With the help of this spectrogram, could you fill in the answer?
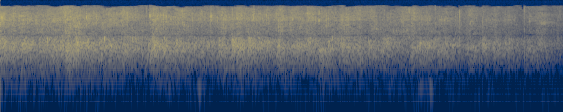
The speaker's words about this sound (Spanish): ¿Cuántos aplauden el amor y la misericordia de Cristo Jesús?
